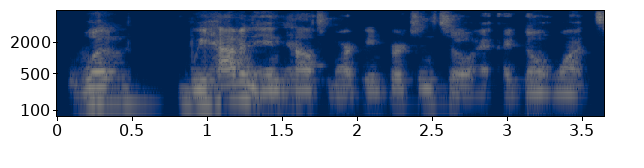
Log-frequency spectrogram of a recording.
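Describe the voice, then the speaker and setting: A man speaks at a medium pitch. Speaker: sales representative for a paper products distributor. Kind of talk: webinar product presentation. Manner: fast; halting, many fillers and restarts.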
